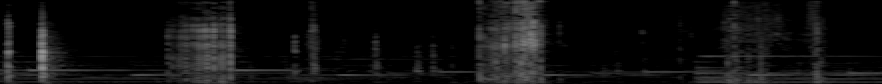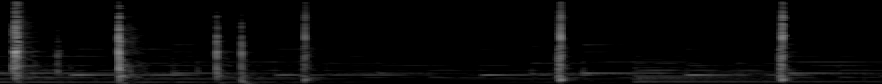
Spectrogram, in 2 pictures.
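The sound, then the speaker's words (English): Tarot cards being shuffled: a few longer riffling bursts followed by scattered sharp taps and clicks as the deck is squared, over a soft, low musical drone. “Shuffle the cards well, and we'll lay out the three card spread of tarot history.”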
